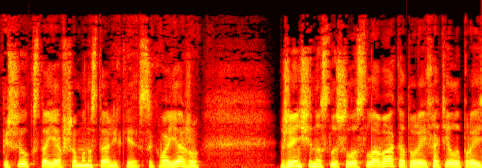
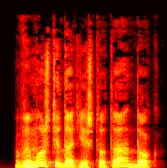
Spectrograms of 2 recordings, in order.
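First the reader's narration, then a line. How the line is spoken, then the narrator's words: Plain. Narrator (Russian): спросил Донуэй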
